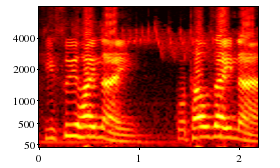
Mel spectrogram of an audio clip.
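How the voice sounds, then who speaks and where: A man's voice: high-pitched, normal speed, sharp tone. A man playing a timid, lovesick young fishmonger in a cartoon, pleading and hesitant, with an eastern Bengali accent. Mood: dejected, puzzled. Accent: eastern Bengali (Bangladeshi). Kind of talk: dramatic cartoon voice acting.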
